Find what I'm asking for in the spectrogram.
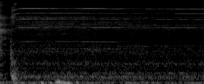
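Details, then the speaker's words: Harley-Davidson after a tune-up (plugs, oil, derby cover, reusable oil filter) with a new Interstate battery fitted at 17,734 miles, key on: a short, soft electric hum of about two seconds as the fuel pump primes normally. "Actually, let's see if the pump runs."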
